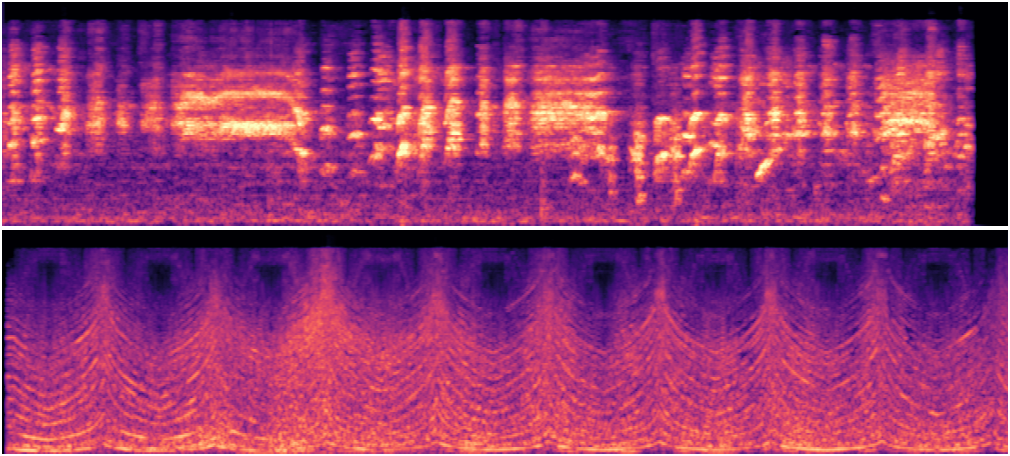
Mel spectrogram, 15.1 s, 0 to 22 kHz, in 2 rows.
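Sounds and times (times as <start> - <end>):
birds chirping and squawking: 0.0 - 7.3.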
